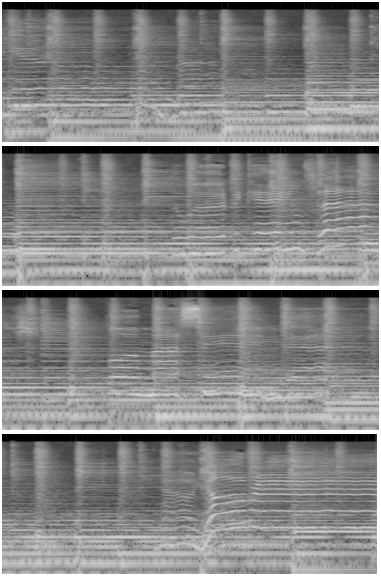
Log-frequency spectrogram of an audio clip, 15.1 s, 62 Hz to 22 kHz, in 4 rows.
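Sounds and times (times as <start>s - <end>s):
person singing: 0.0s - 2.8s, 5.4s - 11.7s, 12.8s - 15.0s
acoustic guitar strumming: 9.7s - 15.0s.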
